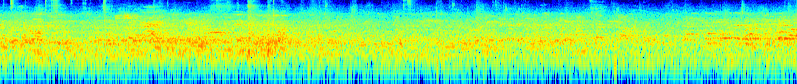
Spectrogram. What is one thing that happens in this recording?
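A crowd murmurs and calls out across a large open stadium.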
